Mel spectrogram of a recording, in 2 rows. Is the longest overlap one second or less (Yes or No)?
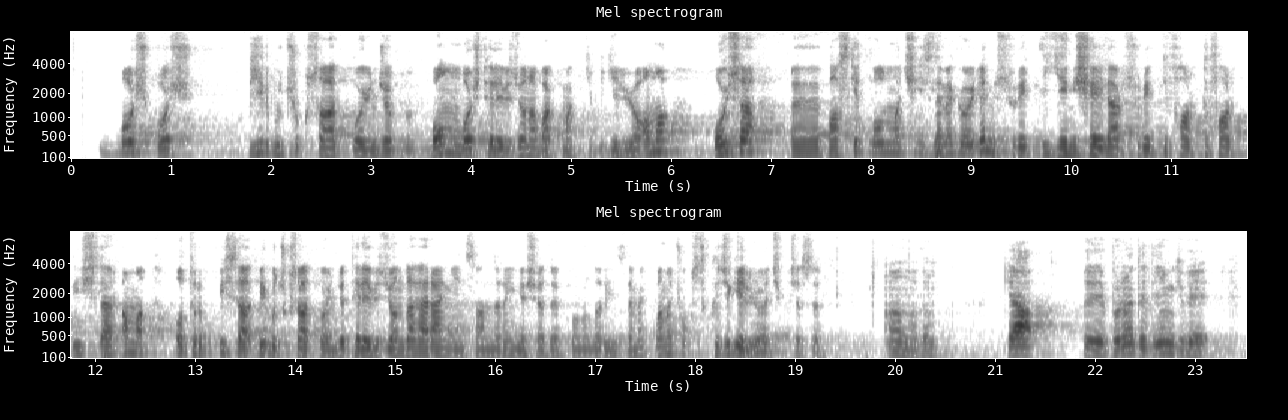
Yes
